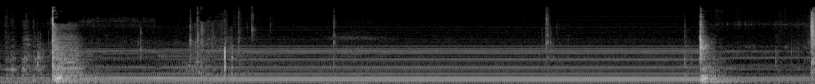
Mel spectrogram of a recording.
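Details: Car battery charger with a 180 A start function, working again after its blown plug fuse was replaced: a switch clack, then a steady low electrical hum with a few clicks as it charges a small scooter battery, normal transformer hum.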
